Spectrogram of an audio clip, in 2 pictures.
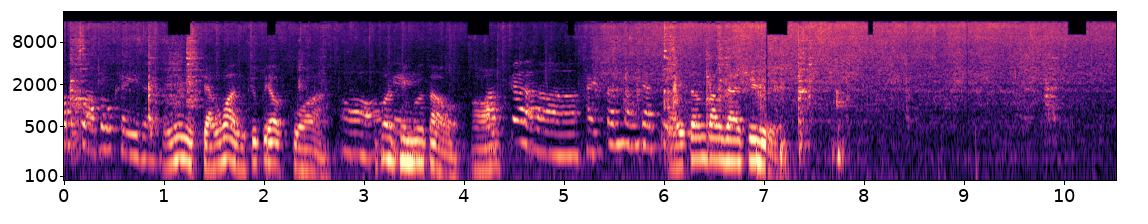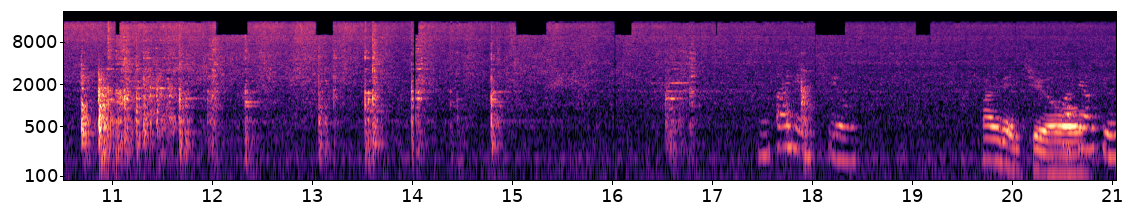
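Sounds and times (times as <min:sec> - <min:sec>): food sizzling in a wok: 0:00.0 - 0:21.0
metal ladle scraping a wok: 0:10.7 - 0:15.0.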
